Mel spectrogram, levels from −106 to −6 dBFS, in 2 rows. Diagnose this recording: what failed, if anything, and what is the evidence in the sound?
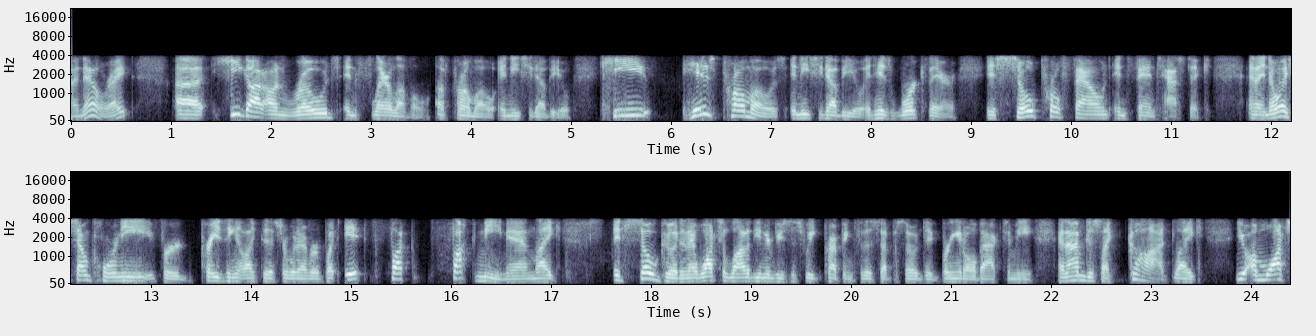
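The codec stage failed. G.729 codec damage runs throughout: the speech is rough and synthetic, and nothing passes above 3.7 kHz, which fits an 8 kbit/s stream.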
